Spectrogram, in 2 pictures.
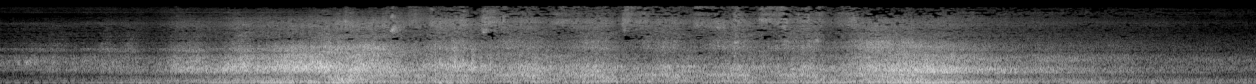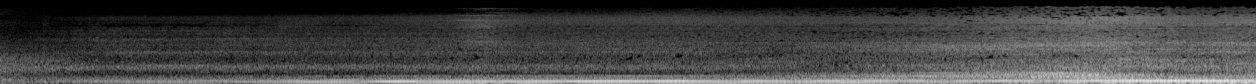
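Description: A train passes through the station with a rushing rail-and-wheel noise that swells and fades over the first ten seconds. Then an East Midlands Railway Class 222 Meridian diesel unit approaches, the hum of its underfloor diesel engines growing louder as it runs in alongside the platform near the end.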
